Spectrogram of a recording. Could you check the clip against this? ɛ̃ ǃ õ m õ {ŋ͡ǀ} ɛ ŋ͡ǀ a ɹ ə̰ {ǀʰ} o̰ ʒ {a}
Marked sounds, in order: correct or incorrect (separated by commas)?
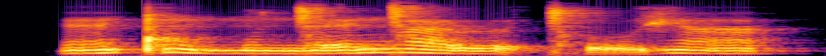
correct, correct, incorrect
